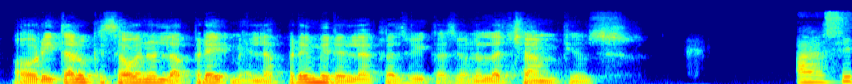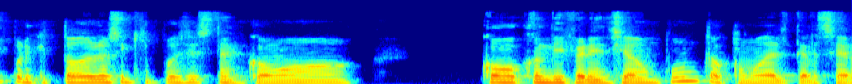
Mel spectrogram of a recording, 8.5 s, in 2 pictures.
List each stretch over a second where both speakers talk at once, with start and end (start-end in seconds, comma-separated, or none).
none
